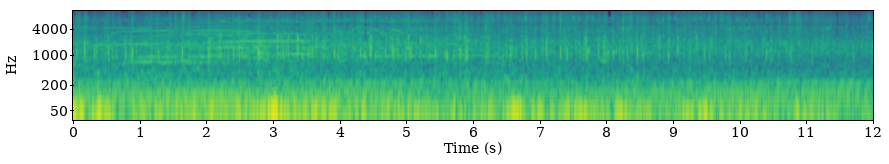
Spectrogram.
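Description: A crowd applauding with many separate hand claps, with cheers and shouts in the first few seconds, over a steady low hum. The clapping thins out toward the end.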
